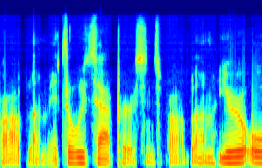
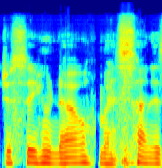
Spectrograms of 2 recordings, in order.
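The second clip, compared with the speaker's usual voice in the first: ordinary talk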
